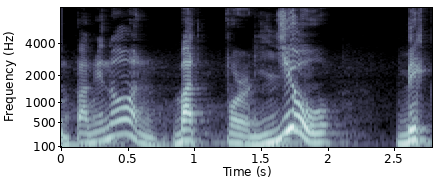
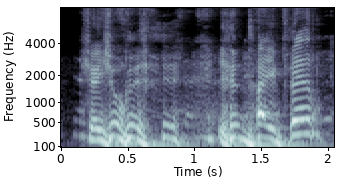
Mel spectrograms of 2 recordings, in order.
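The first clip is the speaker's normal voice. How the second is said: laughing; 6 semitones higher, 5 dB louder than usual. Real, not acted. Preacher laughs recalling the driver.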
